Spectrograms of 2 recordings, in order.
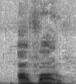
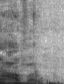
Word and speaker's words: avaro: Avaro, tá? Aaro. A palavra tônica aqui é a antepenúltima, tá? Não é ávaro, tá? É avaro. Então, a palavra trônica sendo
